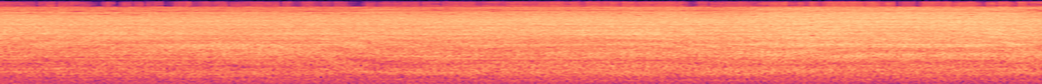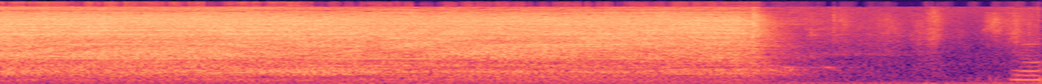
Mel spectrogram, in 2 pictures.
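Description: A handheld blow dryer roars steadily and loudly at close range while blowing black paint into fresh colors on a pour-painting surface, then cuts off sharply near the end, leaving brief quiet.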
